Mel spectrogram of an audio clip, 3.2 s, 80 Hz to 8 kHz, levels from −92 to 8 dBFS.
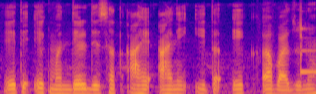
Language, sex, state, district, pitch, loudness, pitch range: Marathi, male, Maharashtra, Solapur, 125 Hz, -20 LUFS, 120-130 Hz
